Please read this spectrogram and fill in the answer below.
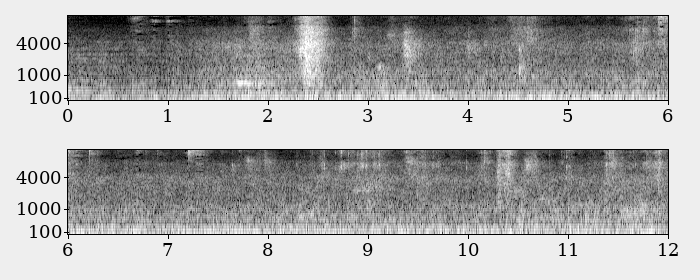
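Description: Close-miked eating sounds: chewing and the soft handling of a large sandwich and its paper liner, with scattered small clicks and rustles, the sharpest about two and a half seconds in, over a steady low room hum.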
